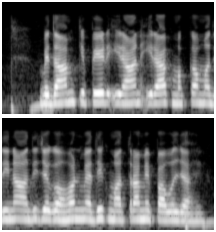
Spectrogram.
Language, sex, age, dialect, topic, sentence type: Magahi, female, 31-35, Western, agriculture, statement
